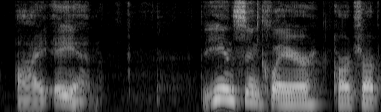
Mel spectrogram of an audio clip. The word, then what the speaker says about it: Iain: it's the Ian Sinclair i a i n is the spelling if I'm not mistaken but it's pronounced Ian just like Ian the Ian Sinclair card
